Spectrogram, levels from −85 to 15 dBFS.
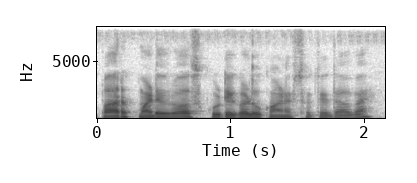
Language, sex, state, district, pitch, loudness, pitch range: Kannada, male, Karnataka, Bangalore, 115 Hz, -18 LUFS, 100-120 Hz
